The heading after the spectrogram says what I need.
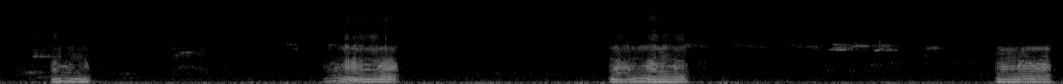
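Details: Sleeping animal snoring in the morning after playing all night: irregular, rough snores on breaths in, some several seconds apart, over faint background noise.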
